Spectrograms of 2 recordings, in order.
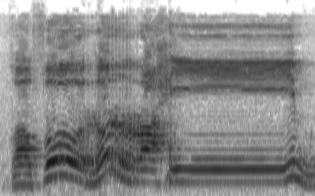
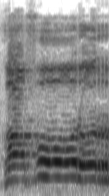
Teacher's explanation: Harus idgham tapi nggak dengung. Idgham itu memasukkan huruf pertama ke huruf yang kedua.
